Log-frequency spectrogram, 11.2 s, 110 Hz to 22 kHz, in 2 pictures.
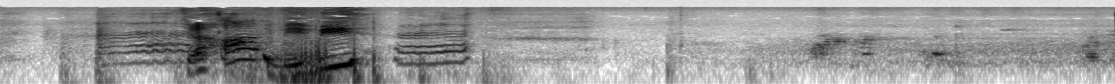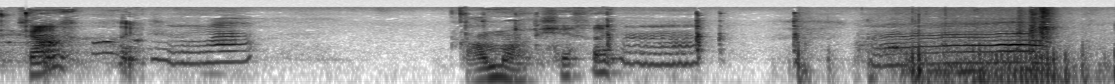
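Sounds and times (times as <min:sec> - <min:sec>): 
soft taps and rustles: 0:00.0 - 0:02.6, 0:09.5 - 0:11.1
cat meowing: 0:00.5 - 0:02.4, 0:06.0 - 0:06.9, 0:09.9 - 0:10.9
speech: 0:00.9 - 0:02.0, 0:05.7 - 0:06.3, 0:07.9 - 0:08.8.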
